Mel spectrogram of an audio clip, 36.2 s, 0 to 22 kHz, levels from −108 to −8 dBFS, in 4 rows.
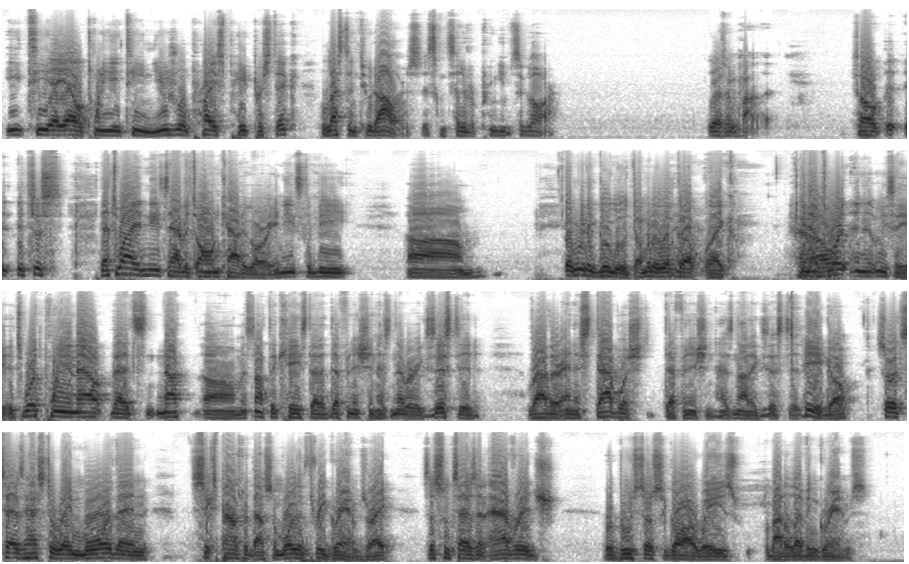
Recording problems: distortion; heavy; 7 dB below the speech

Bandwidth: 17.5 kHz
